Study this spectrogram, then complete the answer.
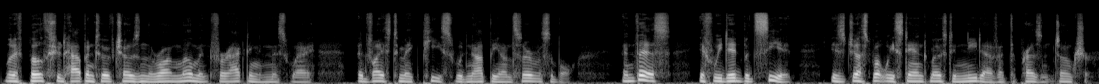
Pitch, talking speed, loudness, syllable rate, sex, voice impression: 135 Hz, 245 wpm, -19 LUFS, 6.4 syllables/s, male, very masculine, very adult-like, slightly old, thick, slightly relaxed, slightly weak, slightly dark, soft, muffled, fluent, slightly raspy, cool, very intellectual, sincere, very calm, very mature, friendly, very reassuring, very unique, slightly elegant, wild, sweet, kind, modest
